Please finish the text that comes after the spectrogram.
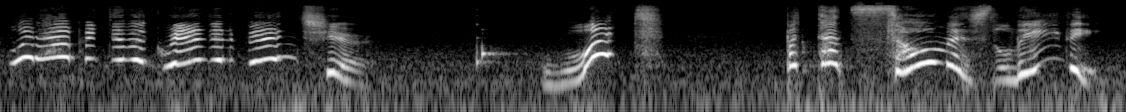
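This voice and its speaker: A woman voicing a tiny, excitable, childlike fairy companion in a video game, squeaky and exclamatory, with music behind her. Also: a little slow, noisy background, full character voice. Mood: indignant. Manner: exclamatory, expressive. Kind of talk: video game character dialogue.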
